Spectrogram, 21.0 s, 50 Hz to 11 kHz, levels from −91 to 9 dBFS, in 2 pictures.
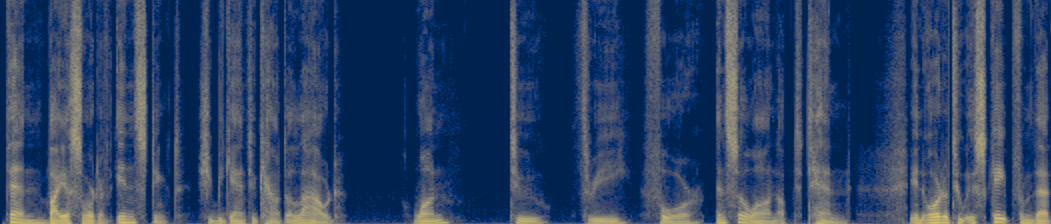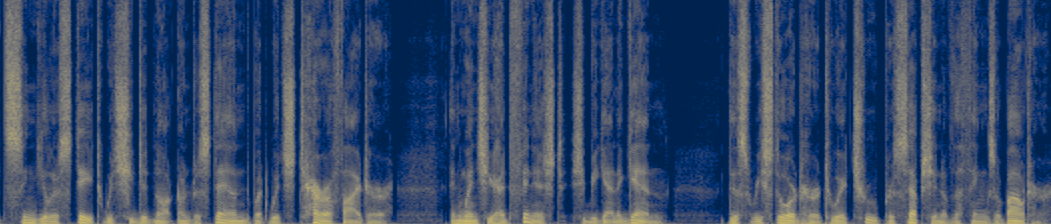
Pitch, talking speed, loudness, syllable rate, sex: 105 Hz, 165 wpm, -20 LUFS, 4.7 syllables/s, male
